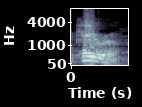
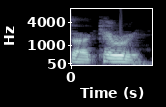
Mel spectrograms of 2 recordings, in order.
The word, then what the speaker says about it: Keirui: Ah, yeah, and the Keiru, yeah, it's Keirui. Keirui is, I don't know why I pronounce it differently each time.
